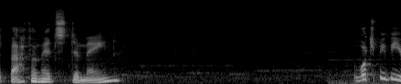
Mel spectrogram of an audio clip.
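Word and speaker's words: demesne: Fun fact, that's pronounced domain. Domain. It's one of those words where it's really weird and it's old, and if you don't know it, then you can easily be forgiven for pronouncing it as like demence. 90% sure it's domain.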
